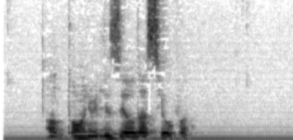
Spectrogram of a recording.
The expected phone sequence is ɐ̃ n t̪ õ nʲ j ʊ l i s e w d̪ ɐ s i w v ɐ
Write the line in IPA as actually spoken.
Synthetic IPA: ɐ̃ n t̪ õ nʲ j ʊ l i z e w d̪ ɐ s i w v ɐ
